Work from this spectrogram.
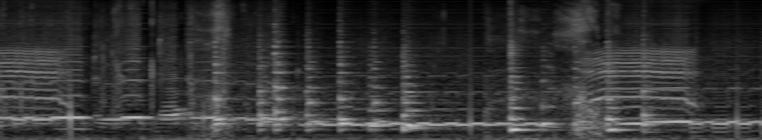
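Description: Sheep bleat repeatedly in a farm pen, several wavering calls overlapping at close range over a low background murmur, with no talking.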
